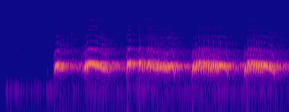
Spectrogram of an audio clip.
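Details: Spotted dove giving its prized five-note coo, used as a lure for other doves and for decoy birds: five deep, hollow, evenly pitched coos in quick succession, the first short and the rest longer, over a quiet background.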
